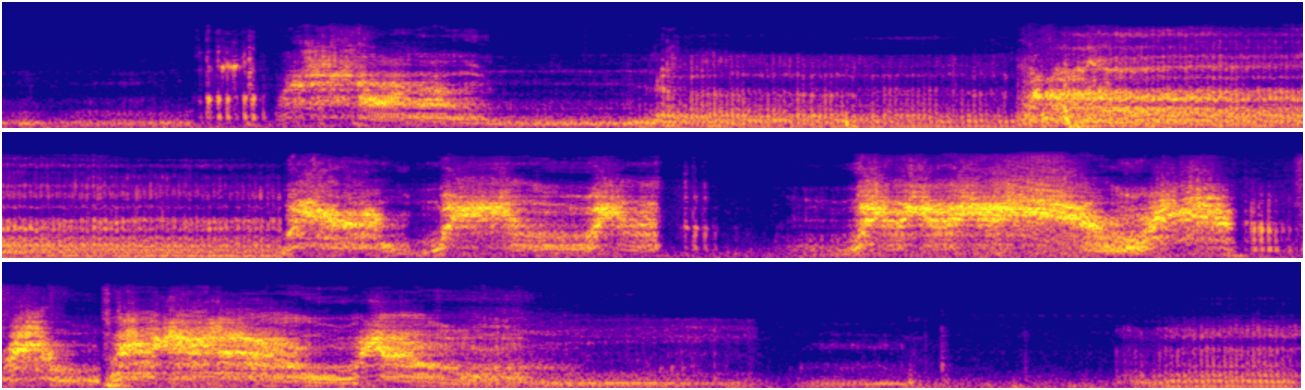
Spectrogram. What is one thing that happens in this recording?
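A man speaks with animation, close by.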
